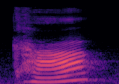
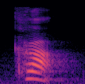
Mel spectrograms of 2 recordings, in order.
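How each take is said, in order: First: The pitch rises from middle to high. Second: The pitch falls sharply from high to low.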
